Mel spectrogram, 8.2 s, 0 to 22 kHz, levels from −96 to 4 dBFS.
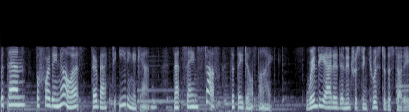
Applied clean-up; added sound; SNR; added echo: none; none; none; none.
